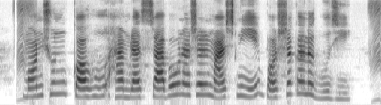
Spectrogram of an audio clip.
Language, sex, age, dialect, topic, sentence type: Bengali, female, 18-24, Rajbangshi, agriculture, statement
